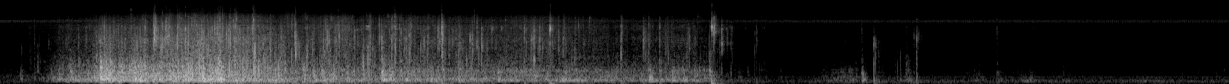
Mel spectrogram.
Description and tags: Dumping a wheelbarrow full of rocks on the ground.
wheelbarrow, gravel, rocks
